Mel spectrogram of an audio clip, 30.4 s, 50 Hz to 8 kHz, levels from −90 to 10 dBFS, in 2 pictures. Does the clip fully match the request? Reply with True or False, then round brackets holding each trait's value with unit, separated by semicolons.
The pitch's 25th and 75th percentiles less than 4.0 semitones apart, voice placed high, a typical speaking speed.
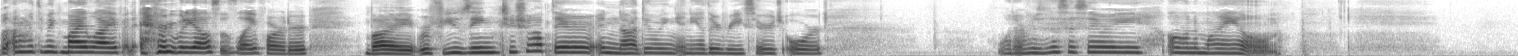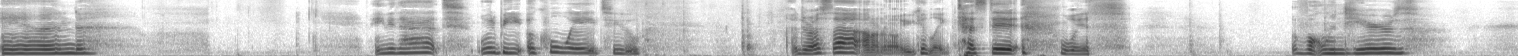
False (3.6 semitones; 230 Hz; 105 wpm)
